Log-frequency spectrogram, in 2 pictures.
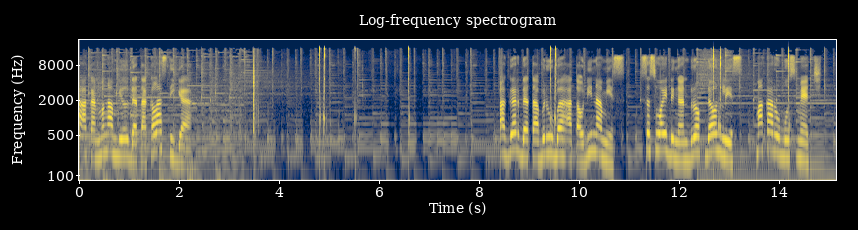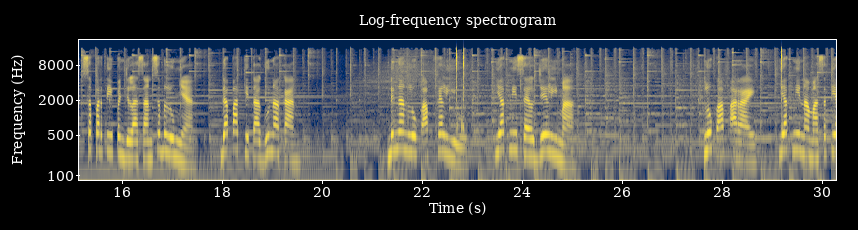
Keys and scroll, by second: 25.3 F4.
